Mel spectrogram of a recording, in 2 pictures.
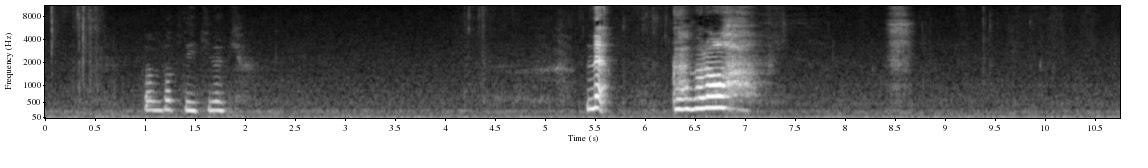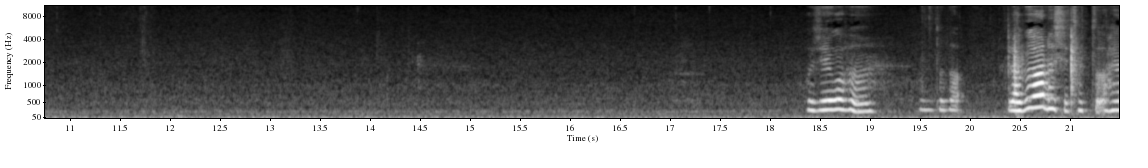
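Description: A young woman speaks softly and close by, in short bursts with long pauses.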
